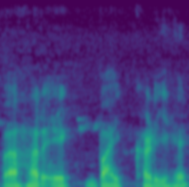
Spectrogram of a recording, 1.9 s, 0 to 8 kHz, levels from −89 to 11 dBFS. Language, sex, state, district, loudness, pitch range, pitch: Hindi, male, West Bengal, Alipurduar, -20 LUFS, 100-110 Hz, 105 Hz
